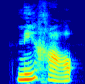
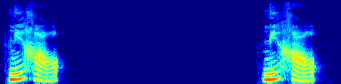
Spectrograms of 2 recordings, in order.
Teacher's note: Trong tiếng Trung hai thanh ba đi liền nhau, thanh ở trước sẽ đọc thành thanh hai. Ví dụ trong trường hợp này, từ nỉ và từ khẩu đọc thành ní khẩu.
